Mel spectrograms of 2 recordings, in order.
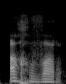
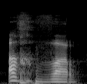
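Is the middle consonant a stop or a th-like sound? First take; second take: th-like; th-like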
